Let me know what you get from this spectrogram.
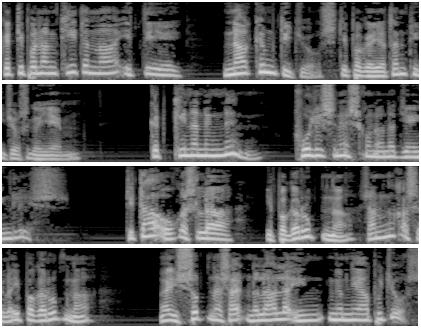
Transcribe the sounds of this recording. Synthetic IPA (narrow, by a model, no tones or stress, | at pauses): kɐt̪ɪpɐnɐŋkiːt̪ɐnːɐʔɪt̪ɪ | naːkɨmt̪ɪd͡ʒo̰st̪ɪpɐɡɐjɐt̪ant̪ɪd͡ʒosɡɐjɛ̰m | kɐt̪̚kɪnɐnɨŋnɛŋ | fulɪsnɛskʊnanɐt̪̬̚jaɪŋɡlɪs | t̪ɪt̪aːʔokɐsla | ɪpɐɡɐɾʊp̚nasanŋɐkɐslaɪpɐɡɐɾʊpna | ŋɐɪsʊt̪̚nɐsnɐlaːlaʔɪŋŋɐmniaːpʊd͡ʒo̰s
